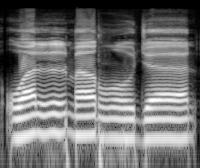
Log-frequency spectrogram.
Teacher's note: ada Ro sebelumnya fathah maka dia ro tebal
